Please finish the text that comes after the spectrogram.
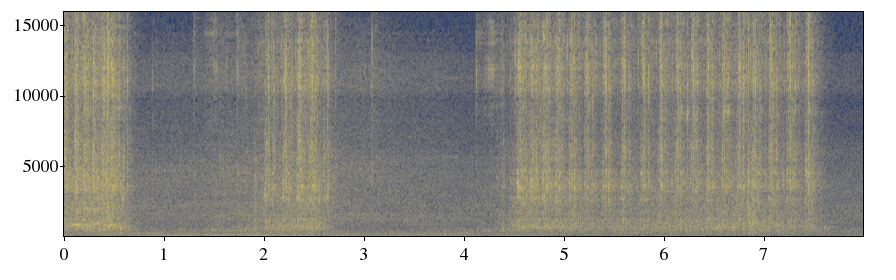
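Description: A sewing machine stitches a backstitch along the edge of a small fabric pouch, its rapid mechanical chatter running in two close bursts separated by a quieter pause.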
